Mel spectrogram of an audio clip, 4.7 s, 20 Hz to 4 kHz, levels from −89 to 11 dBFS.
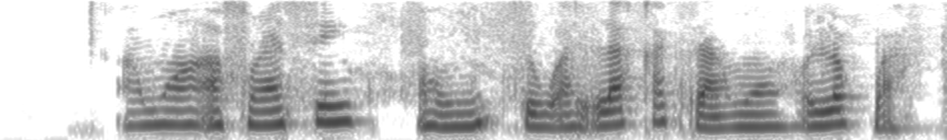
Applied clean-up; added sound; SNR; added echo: none; none; none; none.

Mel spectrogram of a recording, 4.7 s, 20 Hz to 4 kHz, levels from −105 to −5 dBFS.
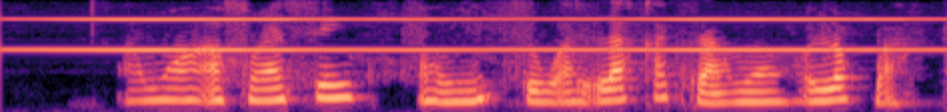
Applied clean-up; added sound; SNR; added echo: none; Wind instrument, woodwind instrument; 2 dB; none.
